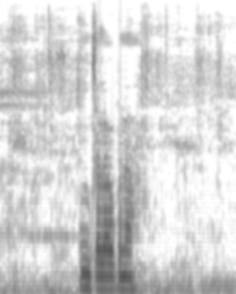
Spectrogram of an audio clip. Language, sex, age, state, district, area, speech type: Santali, male, 18-30, West Bengal, Paschim Bardhaman, rural, spontaneous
